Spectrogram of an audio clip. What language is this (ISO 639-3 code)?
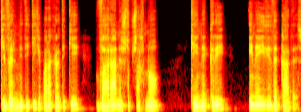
ell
